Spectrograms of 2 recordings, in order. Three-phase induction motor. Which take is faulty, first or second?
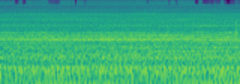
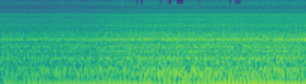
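second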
